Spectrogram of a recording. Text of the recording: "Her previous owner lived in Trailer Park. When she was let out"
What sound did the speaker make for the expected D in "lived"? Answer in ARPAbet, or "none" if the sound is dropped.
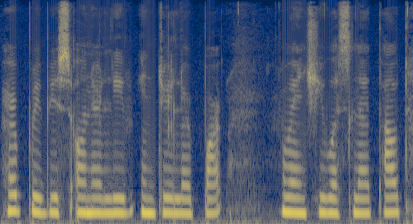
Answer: none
